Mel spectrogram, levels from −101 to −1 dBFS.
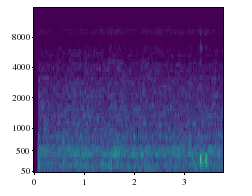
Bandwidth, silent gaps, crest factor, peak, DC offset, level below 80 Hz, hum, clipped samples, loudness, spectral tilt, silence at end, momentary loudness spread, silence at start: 10.5 kHz; none; 26 dB; -24 dBFS; under 0.1%; -78 dBFS; none; under 0.1%; -50 LUFS; -7.5 dB/octave; 0 s; 20 LU; 0.05 s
